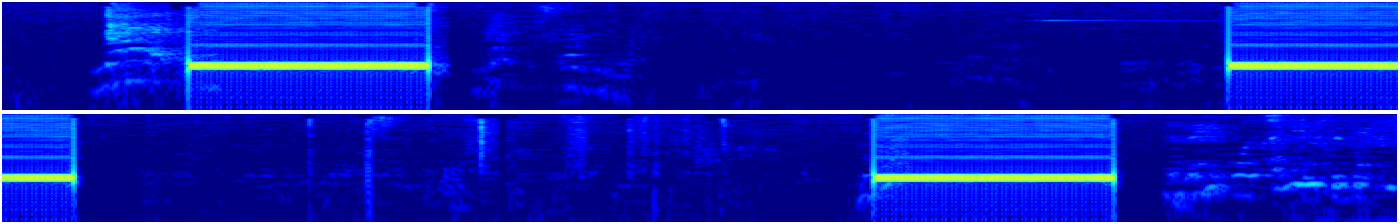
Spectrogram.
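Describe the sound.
A telephone ringback tone plays while a call is transferred: three steady one-second beeps at even, widely spaced intervals, with faint voices and rustles in the quiet gaps.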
